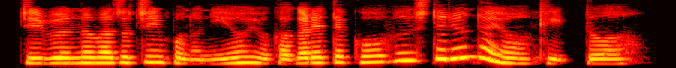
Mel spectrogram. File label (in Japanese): 女の子 台詞, ASMR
